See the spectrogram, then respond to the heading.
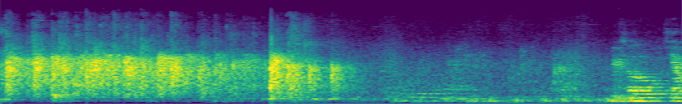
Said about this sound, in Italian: grazie per l'applauso, è meritato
